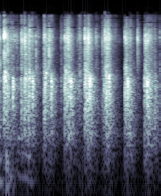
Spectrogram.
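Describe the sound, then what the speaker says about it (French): Congregation at a night prayer and deliverance service in Comè, Benin, clapping in loud, rhythmic bursts, a regular beat of hands struck together in quick repeating groups. "Donnez de vive acclamation."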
